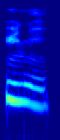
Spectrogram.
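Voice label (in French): "uni", French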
